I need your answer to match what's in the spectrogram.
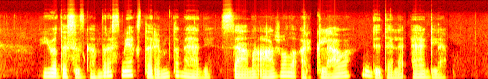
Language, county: Lithuanian, Kaunas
